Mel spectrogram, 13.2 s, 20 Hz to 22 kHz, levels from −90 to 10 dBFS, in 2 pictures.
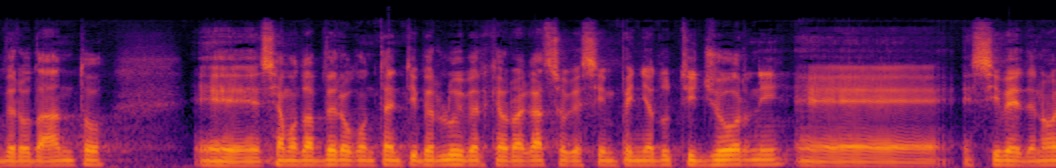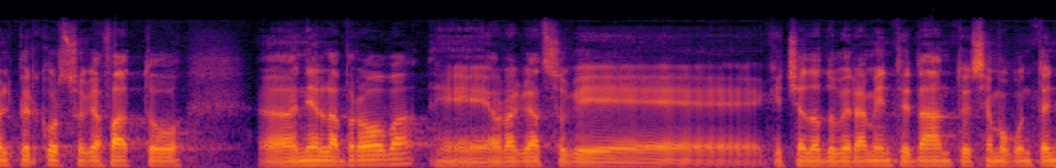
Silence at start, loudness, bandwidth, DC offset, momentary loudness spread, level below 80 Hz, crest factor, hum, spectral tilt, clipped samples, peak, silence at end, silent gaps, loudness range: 0 s; -17 LUFS; 13.5 kHz; under 0.1%; 7 LU; -48 dBFS; 16 dB; none; -4.5 dB/octave; under 0.1%; 0 dBFS; 0 s; none; 2 LU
